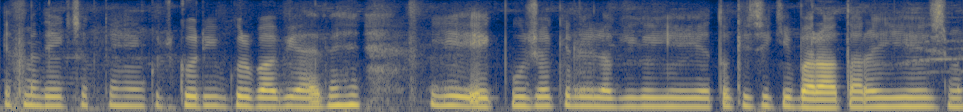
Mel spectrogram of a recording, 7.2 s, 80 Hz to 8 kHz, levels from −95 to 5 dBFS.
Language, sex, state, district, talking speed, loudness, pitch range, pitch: Hindi, female, Delhi, New Delhi, 240 wpm, -20 LUFS, 185-200 Hz, 190 Hz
